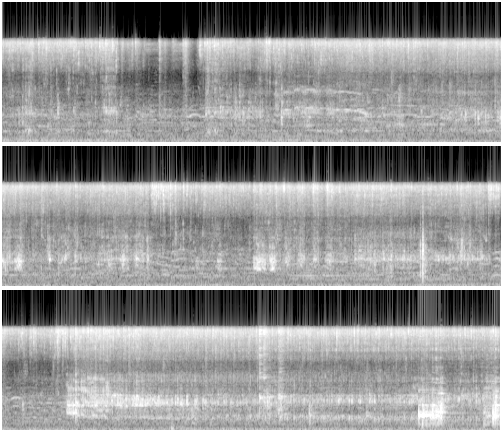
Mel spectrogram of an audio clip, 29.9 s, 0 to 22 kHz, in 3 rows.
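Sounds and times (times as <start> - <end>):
water running from a tap: 0.0 - 2.8, 4.0 - 29.9
rooster crowing: 5.6 - 7.7.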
